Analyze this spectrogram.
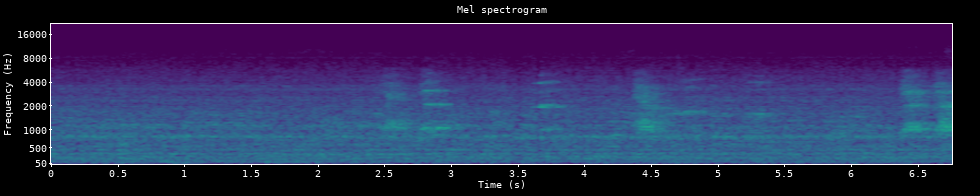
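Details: Five blenheim Cavalier King Charles Spaniel puppies, New Year's litter, at play in their pen at Red Barn Cavaliers. Quick high-pitched yelps and small barks arrive every second or so, a few with squeaky tonal edges, over low steady hum.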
